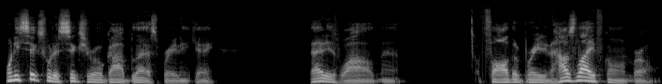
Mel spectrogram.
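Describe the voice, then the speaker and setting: A man's voice: on the low side, big pitch swings, moderate pace, no room sound. Casual, slangy man livestreaming, dry close sound. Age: 20s. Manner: slangy bro-talk with frequent swearing. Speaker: livestream host. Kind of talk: casual livestream chat, reading and answering viewer comments.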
